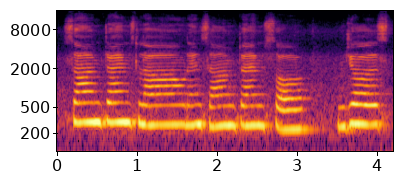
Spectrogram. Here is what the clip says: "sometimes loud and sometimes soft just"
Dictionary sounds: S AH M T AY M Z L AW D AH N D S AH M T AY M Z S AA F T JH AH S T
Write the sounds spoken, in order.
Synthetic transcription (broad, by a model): S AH M T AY M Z L AW D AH N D S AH M T AY M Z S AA T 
